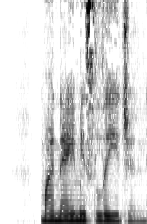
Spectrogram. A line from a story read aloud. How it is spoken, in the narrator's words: he replied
